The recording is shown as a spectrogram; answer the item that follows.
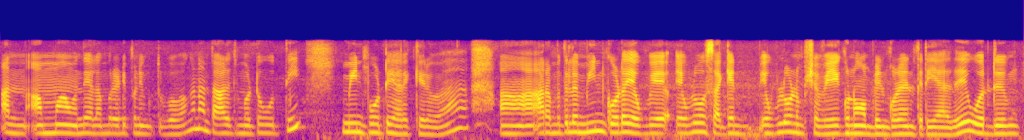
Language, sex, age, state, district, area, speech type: Tamil, female, 18-30, Tamil Nadu, Thanjavur, rural, spontaneous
